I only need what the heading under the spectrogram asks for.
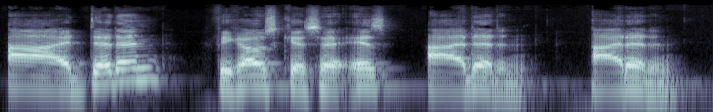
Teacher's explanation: Ese I, prácticamente vamos a hacerle una A, a decirlo rápido, A. Nada de I, I. · Term: linking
